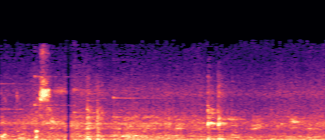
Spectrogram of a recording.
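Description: Running noise of a moving train heard from inside the carriage: a steady rumble of wheels on the rails.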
